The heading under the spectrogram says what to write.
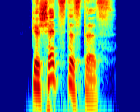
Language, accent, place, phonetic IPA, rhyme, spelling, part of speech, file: German, Germany, Berlin, [ɡəˈʃɛt͡stəstəs], -ɛt͡stəstəs, geschätztestes, adjective, De-geschätztestes.ogg
- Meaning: strong/mixed nominative/accusative neuter singular superlative degree of geschätzt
